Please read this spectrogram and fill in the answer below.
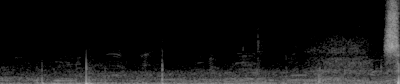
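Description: Quiet outdoor ambience with a few faint thuds, the clearest about half a second in.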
